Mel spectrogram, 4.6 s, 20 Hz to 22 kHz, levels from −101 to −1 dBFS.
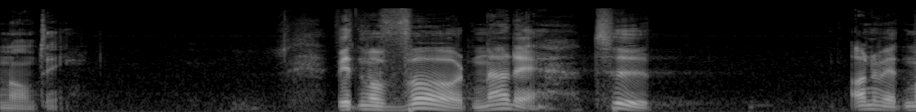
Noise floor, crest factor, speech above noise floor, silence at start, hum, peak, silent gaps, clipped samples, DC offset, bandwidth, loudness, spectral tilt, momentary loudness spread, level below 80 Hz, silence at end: -81 dBFS; 22 dB; 39 dB; 0 s; none; -22 dBFS; none; under 0.1%; under 0.1%; 16 kHz; -42 LUFS; -3.5 dB/octave; 17 LU; -78 dBFS; 0 s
